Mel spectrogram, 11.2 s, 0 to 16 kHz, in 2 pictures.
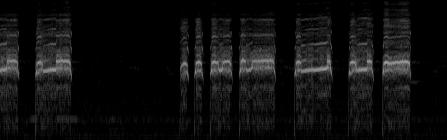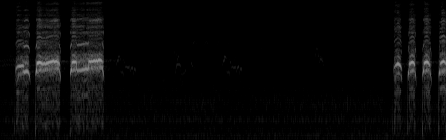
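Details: Osprey calling at its Charlo nest in the evening feeding session, June 21, 2019, 8:15 pm MDT: strident whistled chirps in clusters separated by silent gaps, with a final quick run of four.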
